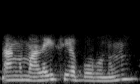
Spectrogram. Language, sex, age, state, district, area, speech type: Tamil, female, 30-45, Tamil Nadu, Madurai, rural, conversation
